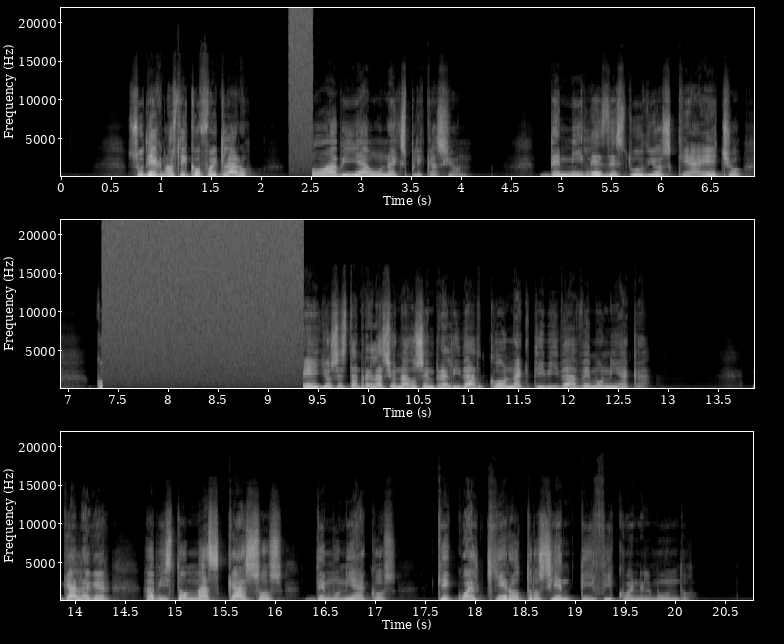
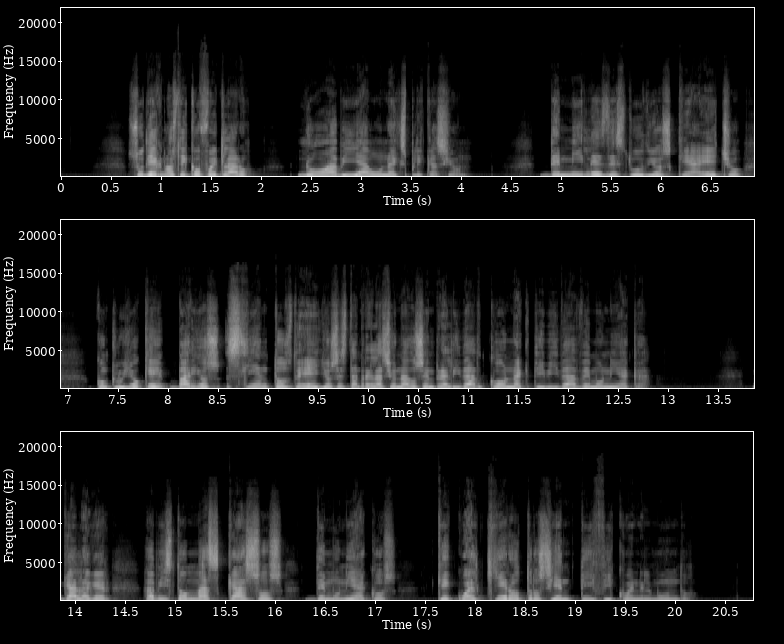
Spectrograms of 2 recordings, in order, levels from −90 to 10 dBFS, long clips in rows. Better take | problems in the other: second | audio cutting out; filled with static; at 2.5 s and at 7.5 s for 2 s

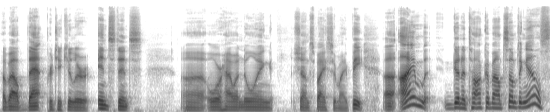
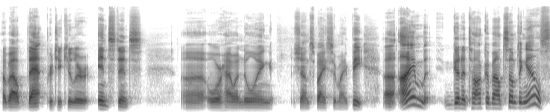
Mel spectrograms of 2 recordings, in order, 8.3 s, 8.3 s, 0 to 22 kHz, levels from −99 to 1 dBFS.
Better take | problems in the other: first | thin; very; fading below 400 Hz

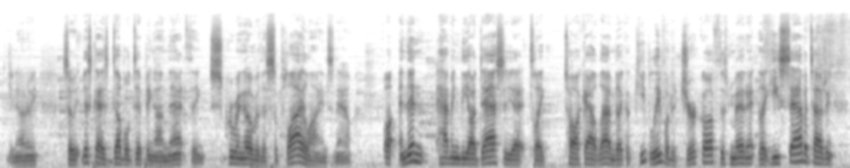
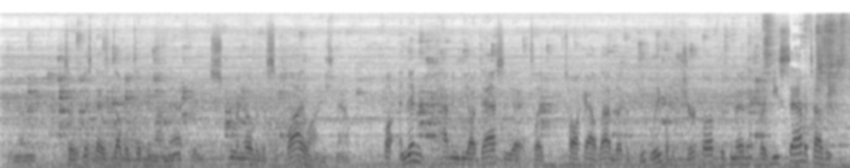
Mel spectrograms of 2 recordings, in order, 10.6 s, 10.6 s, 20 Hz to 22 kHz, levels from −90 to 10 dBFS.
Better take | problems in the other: first | household noises; loud; throughout; 2 dB below the speech; faint in the first

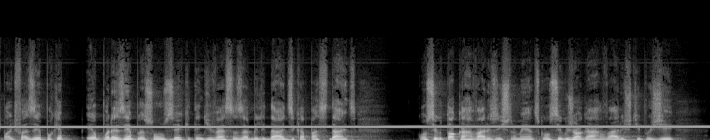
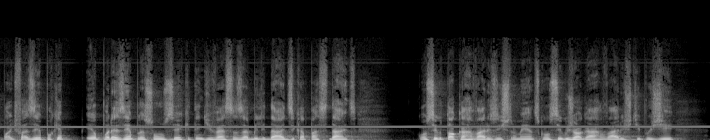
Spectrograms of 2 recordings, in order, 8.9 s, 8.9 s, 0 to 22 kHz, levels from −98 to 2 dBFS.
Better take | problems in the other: second | high-pitched whine; loud; throughout; 2 kHz, 9 dB below the speech; faint in the second

